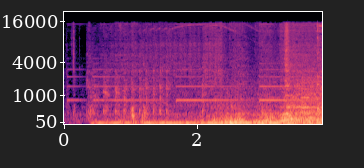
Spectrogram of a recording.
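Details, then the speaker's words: Car that won't start, cranked with throttle-body cleaner sprayed down the intake to simulate fuel: uneven cranking catches and runs roughly for a few seconds; no fuel delivery, suspected failed fuel pump pending check of its power and ground. "Yep. Yep. Y'all know what that mean? We got a problem with the fuel pump."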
